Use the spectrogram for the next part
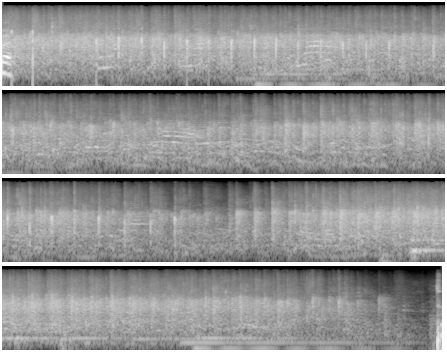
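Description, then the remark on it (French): Sustained applause from a large audience for the Adama committee as it is invited onto the stage, lasting nearly half a minute, dense and steady, dipping briefly before swelling again, with faint voices beneath. “Euh, je ne pense pas s'ils peuvent tous monter, mais il faut vraiment, vraiment, vraiment, vraiment les applaudir.”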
